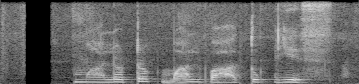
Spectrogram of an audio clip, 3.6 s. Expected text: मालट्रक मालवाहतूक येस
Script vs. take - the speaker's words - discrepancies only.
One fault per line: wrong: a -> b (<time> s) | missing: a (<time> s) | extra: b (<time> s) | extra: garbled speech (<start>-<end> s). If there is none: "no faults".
no faults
